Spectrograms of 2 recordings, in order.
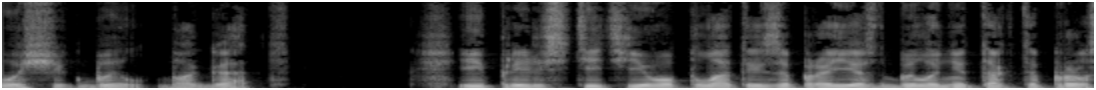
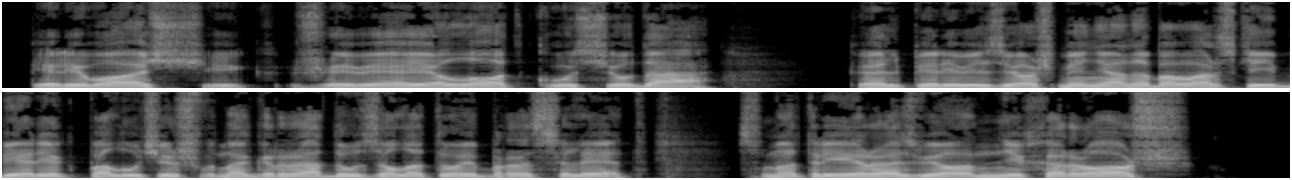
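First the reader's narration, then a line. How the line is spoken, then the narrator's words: Booming loud shout. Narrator (Russian): Зычным голосом, легко пересекшим Дунай, владетель тронья закричал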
